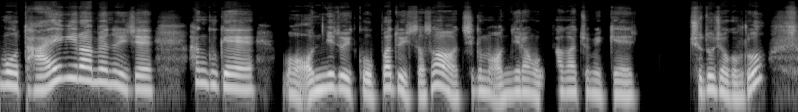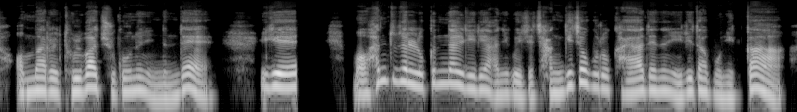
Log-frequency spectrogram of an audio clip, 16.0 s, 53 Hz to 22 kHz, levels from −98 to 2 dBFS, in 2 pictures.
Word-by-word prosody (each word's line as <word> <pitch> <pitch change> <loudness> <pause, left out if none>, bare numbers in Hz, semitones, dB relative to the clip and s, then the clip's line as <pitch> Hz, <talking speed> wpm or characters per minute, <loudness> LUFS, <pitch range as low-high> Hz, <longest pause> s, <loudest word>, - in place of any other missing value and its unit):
뭐 230 -2 +3
다행이라면은 270 - +3
이제 185 -2 +1 0.3
한국에 210 -7 +1 0.3
뭐 135 - -3
언니도 190 +6 +2
있고 150 -3 -1
오빠도 185 +10 0
있어서 145 - +1
지금은 165 +3 -4
언니랑 145 +6 -2
오빠가 160 +6 -5
좀 155 -1 -8
이렇게 135 0 -4 0.5
주도적으로 170 - 0 0.5
엄마를 160 0 0
돌봐 165 +7 +3
주고는 165 +2 -3
있는데 125 - -2 0.5
이게 205 0 +6 0.6
뭐 - - +1
1-2 285 +2 -2
달로 245 -6 +3
끝날 245 -2 -1
일이 180 -1 -1
아니고 140 -2 -3
이제 125 -1 -4
장기적으로 190 - 0
가야 155 +1 -1
되는 170 -1 -2
일이다 155 +4 -2
보니까 125 - 0
170 Hz, 310 characters per minute, -24 LUFS, 140-205 Hz, 0.6 s, 이게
